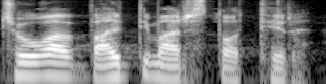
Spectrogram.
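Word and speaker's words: Þóra Valdimarsdóttir: Welcome to Jeanette Madsen and Thora Valdimarsdottir. She's Icelandic, so I did my very best to pronounce it in Icelandic.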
